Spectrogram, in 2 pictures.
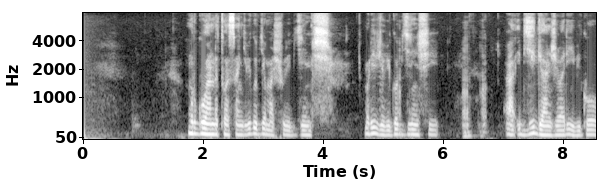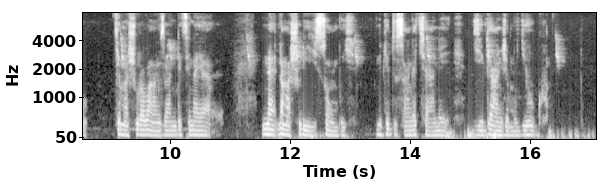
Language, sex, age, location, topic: Kinyarwanda, male, 18-24, Musanze, government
